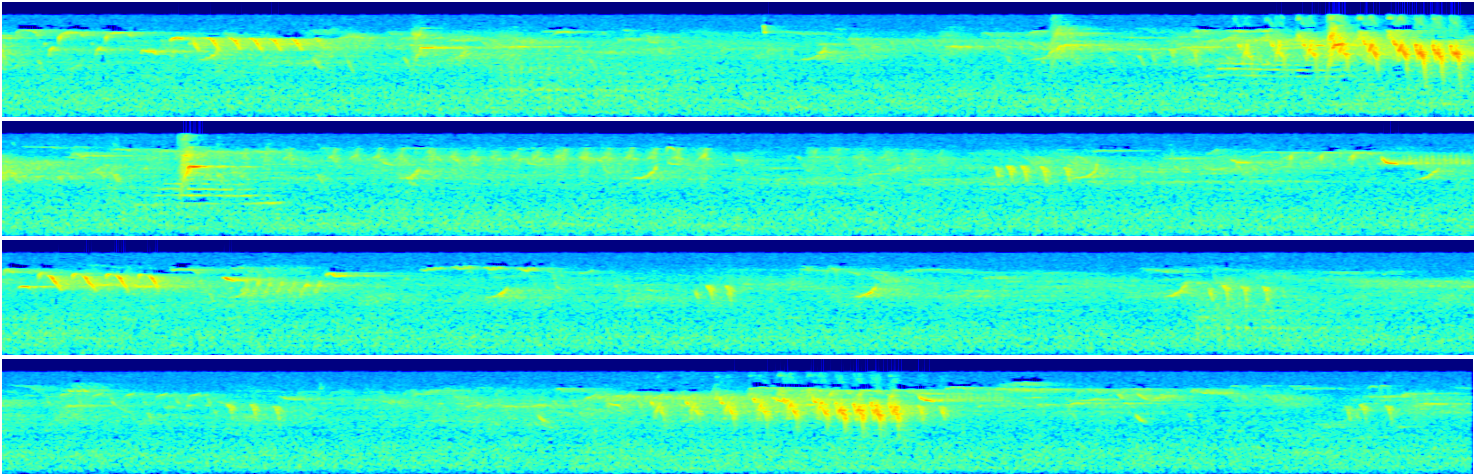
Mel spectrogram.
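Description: Small birds chirping and twittering over a steady outdoor hiss, with two louder rapid rattling trills, one about six seconds in and one near the end.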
